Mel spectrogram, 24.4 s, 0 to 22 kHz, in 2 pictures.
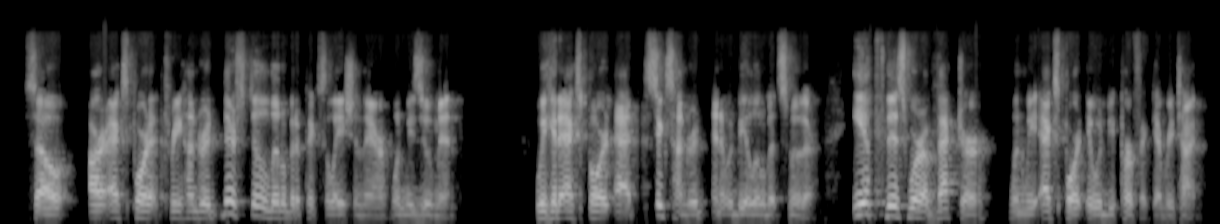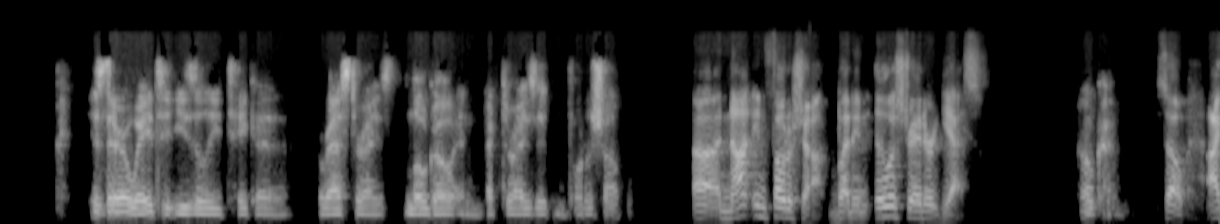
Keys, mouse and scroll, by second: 0.2 ctrl+z, 0.3-0.7 ctrl+z, 0.8 click, 1.7 F15.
